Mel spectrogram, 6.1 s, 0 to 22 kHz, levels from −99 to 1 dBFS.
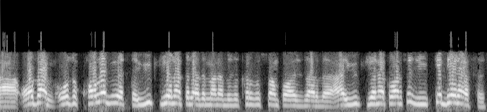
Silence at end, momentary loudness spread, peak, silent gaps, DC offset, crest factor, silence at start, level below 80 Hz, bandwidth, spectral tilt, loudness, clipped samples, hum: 0 s; 5 LU; 0 dBFS; none; under 0.1%; 12 dB; 0 s; -54 dBFS; 6.4 kHz; -4.5 dB/octave; -13 LUFS; under 0.1%; none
